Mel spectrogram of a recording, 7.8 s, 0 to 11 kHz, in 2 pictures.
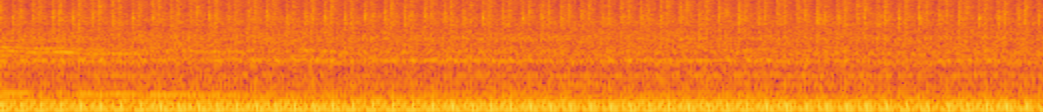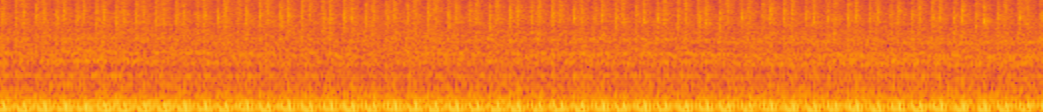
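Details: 2012 Suzuki V-Strom DL1000 V-twin, first start after valve adjustment, gas tank work and reassembly; steady, even idle with clean regular pulse, no ticking or knocking; sounds healthy.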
